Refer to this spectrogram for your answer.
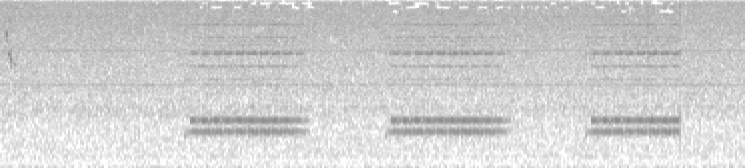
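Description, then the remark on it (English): A telephone rings three times in a steady pattern, each electronic two-tone burst lasting about a second with short pauses between, fairly soft over a low background hiss. “You have a phone call.”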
